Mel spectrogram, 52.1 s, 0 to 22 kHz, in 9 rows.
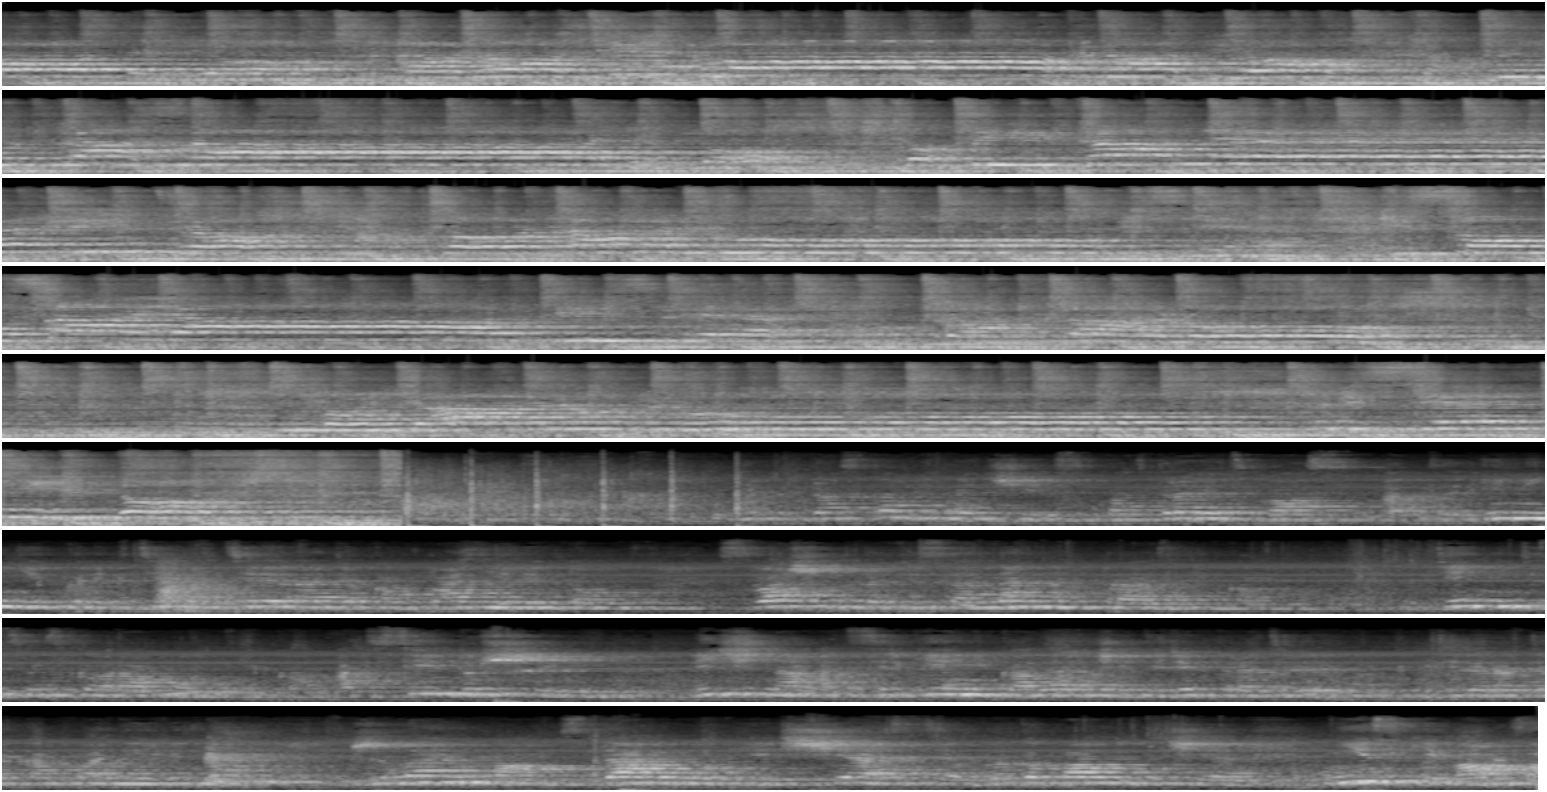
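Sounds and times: woman singing into microphone: 0.0 - 23.1, 23.9 - 30.4
instrumental accompaniment with beat: 0.0 - 30.8
hand claps: 30.4 - 31.8.

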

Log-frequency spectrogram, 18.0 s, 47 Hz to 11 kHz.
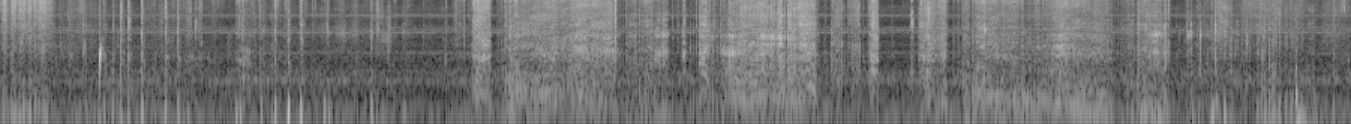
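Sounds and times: leather case scraping and rubbing: 5.9 - 18.0
zipper being drawn: 6.2 - 15.6.

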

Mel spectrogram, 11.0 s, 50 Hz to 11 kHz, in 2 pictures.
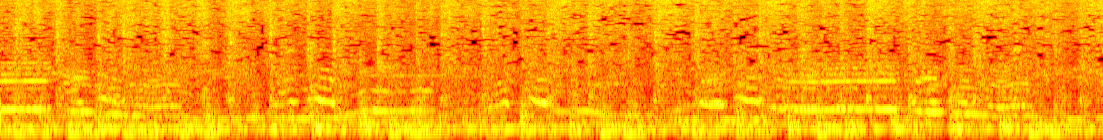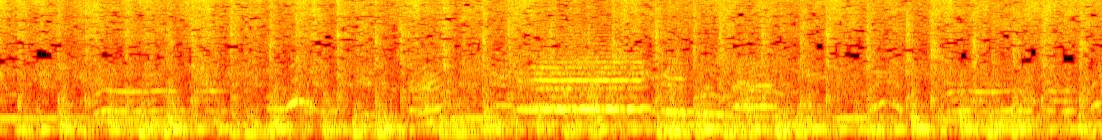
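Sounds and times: congregation singing: 0.0 - 11.0
metal shaker rattling: 0.0 - 11.0.

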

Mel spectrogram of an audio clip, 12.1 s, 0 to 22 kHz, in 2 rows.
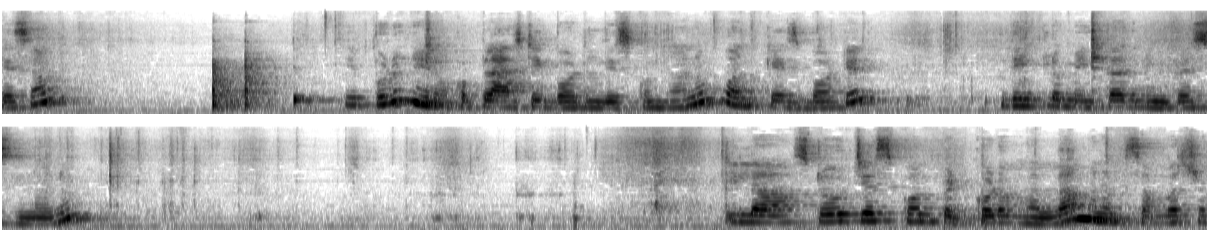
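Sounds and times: woman talking: 0.0 - 0.4, 1.7 - 4.4, 5.0 - 6.5, 9.6 - 12.0.

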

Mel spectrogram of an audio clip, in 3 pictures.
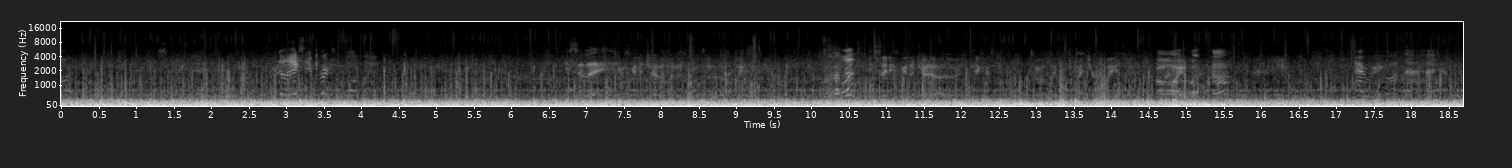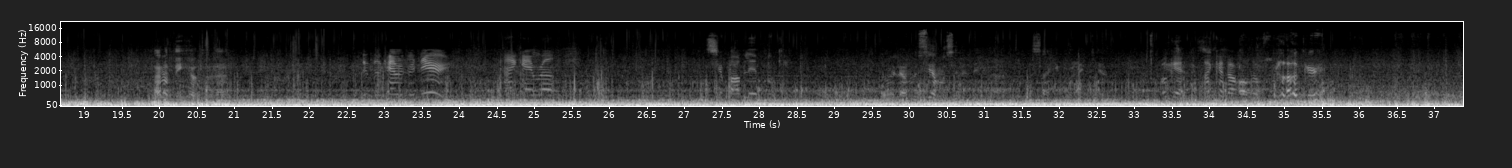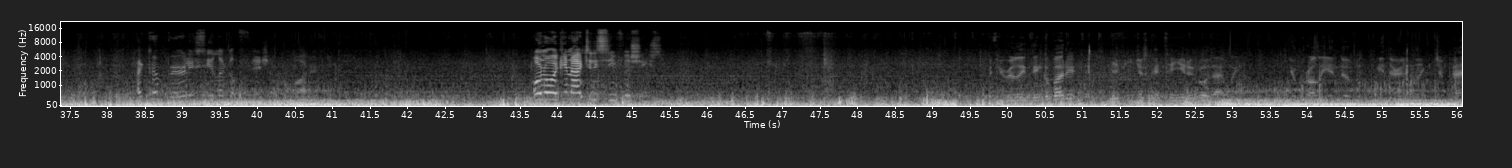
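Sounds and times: wind rumbling on microphone: 0.0 - 56.0.

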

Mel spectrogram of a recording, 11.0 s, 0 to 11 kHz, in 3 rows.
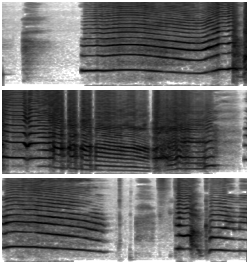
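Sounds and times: man wailing in mock crying: 1.2 - 8.8.

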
